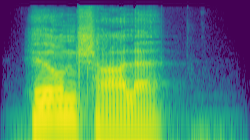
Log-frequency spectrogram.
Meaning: braincase (the part of the skull containing the brain)
- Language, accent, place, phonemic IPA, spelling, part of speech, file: German, Germany, Berlin, /ˈhɪʁnˌʃaːlə/, Hirnschale, noun, De-Hirnschale.ogg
